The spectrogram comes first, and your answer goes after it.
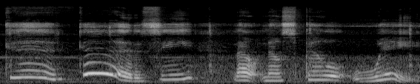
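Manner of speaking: high, sing-song praise; hammed-up proud mom; praising mom. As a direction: coo it like a mom cheering her kid.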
